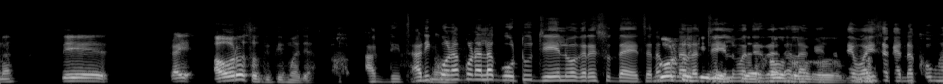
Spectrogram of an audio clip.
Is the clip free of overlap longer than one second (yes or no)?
no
